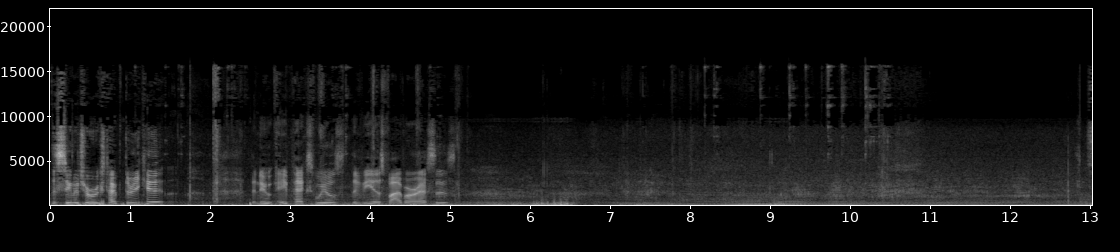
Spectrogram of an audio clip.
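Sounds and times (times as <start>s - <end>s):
vehicle engine idling: 0.0s - 13.0s.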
